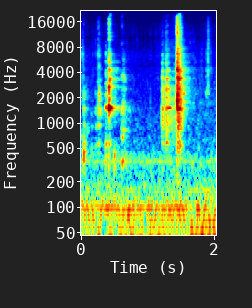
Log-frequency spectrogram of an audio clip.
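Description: A small new spoon clinks and taps against containers while Aromazone lip gloss is being measured out, a few sharp metallic clicks with quiet pauses between.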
